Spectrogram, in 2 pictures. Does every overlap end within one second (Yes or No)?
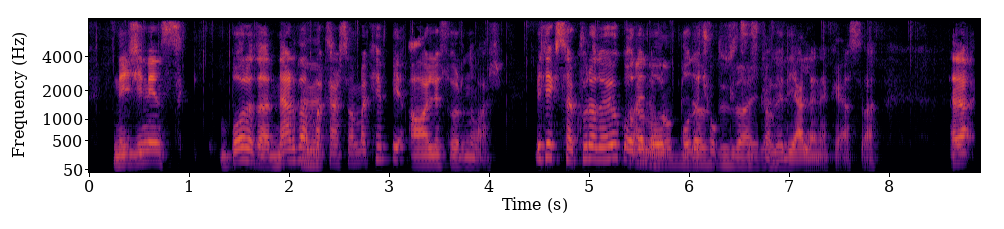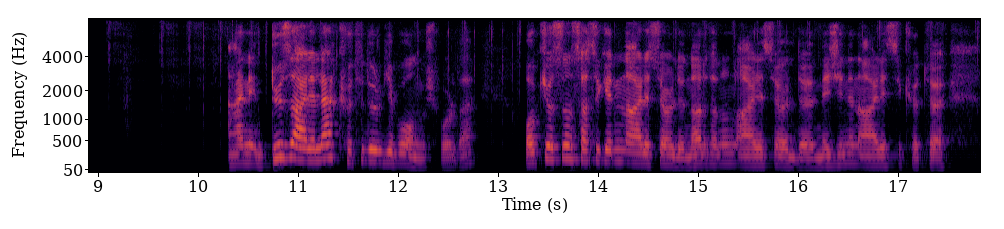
No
